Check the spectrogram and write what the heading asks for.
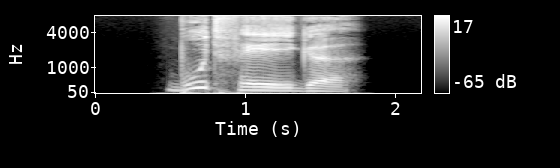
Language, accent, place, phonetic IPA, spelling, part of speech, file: German, Germany, Berlin, [ˈbuːtˌfɛːɪɡə], bootfähige, adjective, De-bootfähige.ogg
- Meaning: inflection of bootfähig: 1. strong/mixed nominative/accusative feminine singular 2. strong nominative/accusative plural 3. weak nominative all-gender singular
